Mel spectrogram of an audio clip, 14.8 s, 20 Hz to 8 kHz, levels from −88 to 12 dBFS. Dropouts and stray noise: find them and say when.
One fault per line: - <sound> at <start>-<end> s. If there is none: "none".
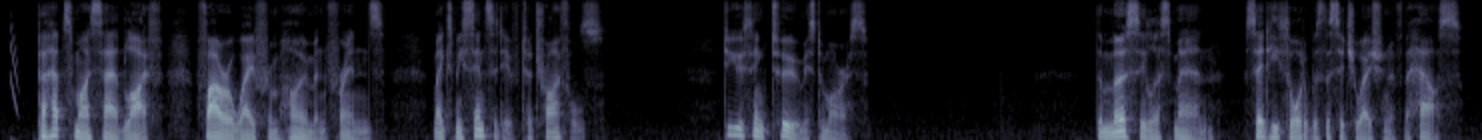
- chirp at 0.1-0.2 s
